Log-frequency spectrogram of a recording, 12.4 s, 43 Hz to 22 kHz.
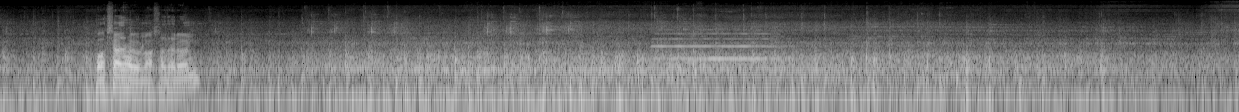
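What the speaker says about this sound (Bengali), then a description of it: "WAP7 লালগোলা কিন্তু আমাদের রানাঘাট জংশন প্ল্যাটফর্ম ছেড়ে চলে গেল।" A WAP7 electric locomotive hauling the Lalgola train pulls out of Ranaghat junction platform, sounding a loud horn blast near the start, then a steady rumble of rolling wheels and carriages as someone speaks briefly.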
